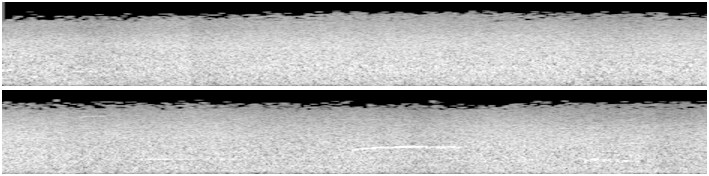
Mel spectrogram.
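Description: Waves wash in and roll over wet sand, with a steady rushing.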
